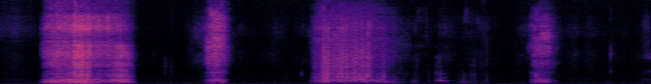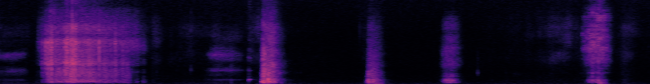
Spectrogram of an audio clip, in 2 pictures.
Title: now I and my brother are sneezing my cold is coming toooo! h hha thoo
